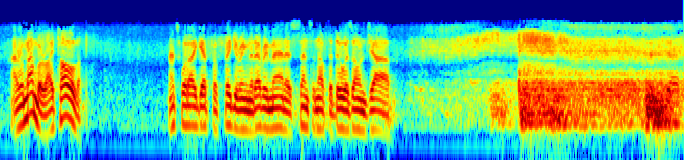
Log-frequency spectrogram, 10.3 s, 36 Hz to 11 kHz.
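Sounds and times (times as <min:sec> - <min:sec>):
speech: 0:00.2 - 0:01.4, 0:02.5 - 0:06.0
mortar fire in a military setting: 0:06.2 - 0:10.2.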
